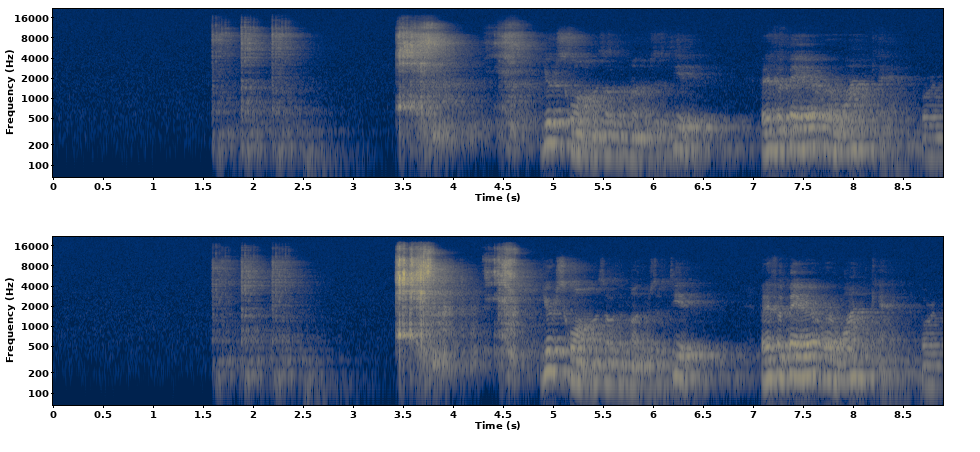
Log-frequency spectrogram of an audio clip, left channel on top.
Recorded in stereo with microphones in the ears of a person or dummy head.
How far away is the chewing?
About 1.0 m.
